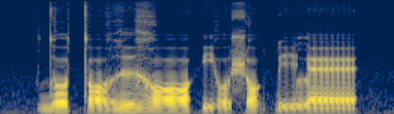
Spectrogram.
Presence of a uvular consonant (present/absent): absent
